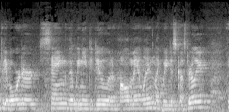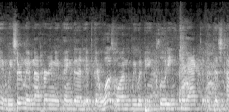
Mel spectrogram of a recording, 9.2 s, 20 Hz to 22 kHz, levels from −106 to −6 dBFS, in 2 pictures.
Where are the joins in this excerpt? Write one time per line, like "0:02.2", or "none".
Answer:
none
